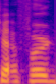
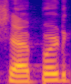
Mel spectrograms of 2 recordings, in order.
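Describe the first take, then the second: First: The middle consonant is an f sound. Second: The middle consonant is a plain p sound. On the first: The speaker calls it wrong. "शेफर्ड नहीं कहते" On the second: The speaker calls it right. "सो इसको शेपर्ड कहते हैं"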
